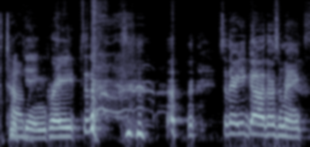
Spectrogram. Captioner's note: laughing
